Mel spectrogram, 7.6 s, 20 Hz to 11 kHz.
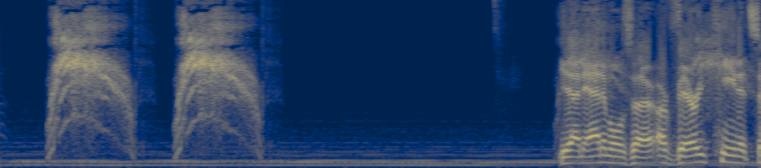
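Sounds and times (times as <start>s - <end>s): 
low steady hum: 0.0s - 7.6s
frightened cat meowing: 0.5s - 2.7s, 6.8s - 7.5s
speech: 5.6s - 7.6s.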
